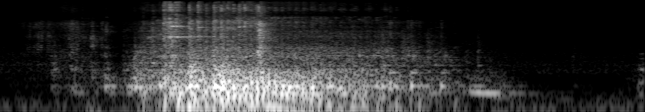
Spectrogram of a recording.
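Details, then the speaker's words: Snowblower small engine, throttle on high with choke, fuel clean and tank half full, catches and pops unevenly about four a second, swells then dies within three seconds; sputtering run and stall, owner wonders about fuel shutoff, cause unclear. "it's running out of gas doesn't it choke on this"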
